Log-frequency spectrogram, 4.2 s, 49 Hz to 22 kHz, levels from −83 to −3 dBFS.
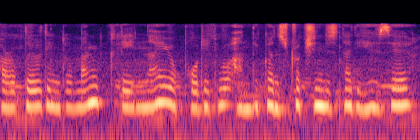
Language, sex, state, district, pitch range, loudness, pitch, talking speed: Nagamese, female, Nagaland, Dimapur, 205-230 Hz, -16 LUFS, 215 Hz, 200 wpm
